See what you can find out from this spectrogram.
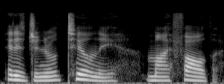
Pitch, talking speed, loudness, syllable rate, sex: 185 Hz, 160 wpm, -16 LUFS, 5.3 syllables/s, female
